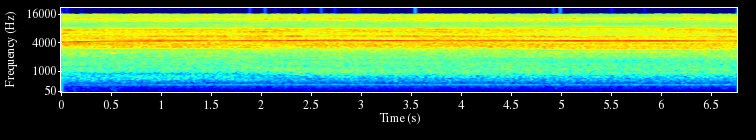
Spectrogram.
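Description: Hitachi 100 V, 700 W corded electric drill with a 13 mm chuck running unloaded at full speed, a steady high motor whine over loud whirring.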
